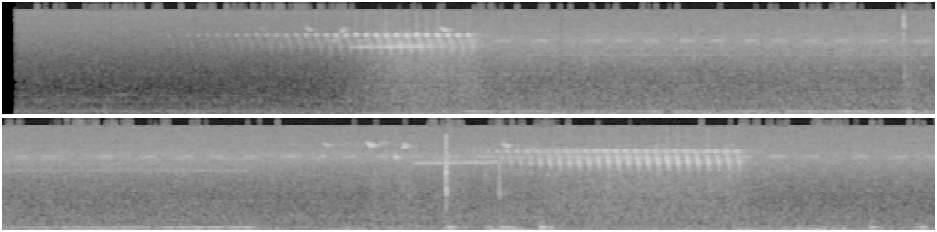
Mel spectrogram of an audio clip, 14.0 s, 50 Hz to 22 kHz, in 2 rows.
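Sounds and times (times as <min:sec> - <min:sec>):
low hum: 0:00.1 - 0:14.0
low rumble: 0:01.2 - 0:14.0
faint high chirps: 0:01.6 - 0:03.8, 0:06.3 - 0:12.6
songbird singing trill: 0:01.6 - 0:14.0.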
